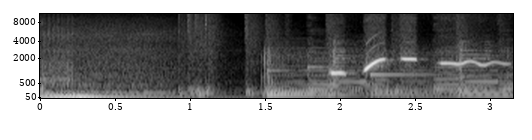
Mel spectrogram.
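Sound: person whistling a melody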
